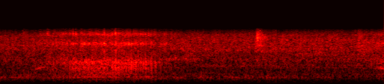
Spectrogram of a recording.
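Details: A young man sound asleep, snoring: a single rough, rumbling breath-noise rising and fading over about a second amid steady room noise.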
